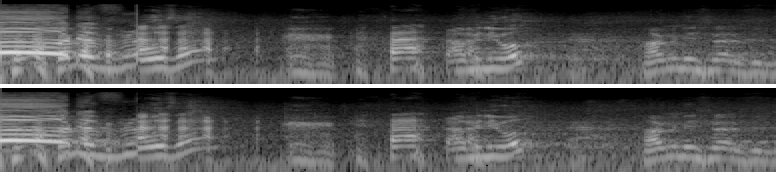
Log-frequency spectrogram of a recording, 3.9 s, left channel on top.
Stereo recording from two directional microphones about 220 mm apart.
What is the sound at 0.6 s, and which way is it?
Speech, 50° left (ahead or behind).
